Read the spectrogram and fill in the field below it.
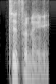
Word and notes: tiffany: British English

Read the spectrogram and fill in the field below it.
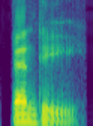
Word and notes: bendy: American English

